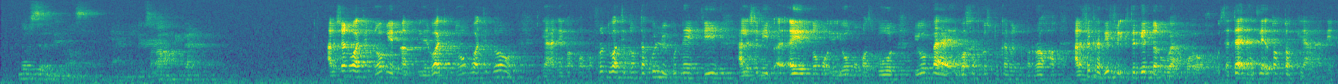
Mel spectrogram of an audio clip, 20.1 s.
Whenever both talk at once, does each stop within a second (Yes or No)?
Yes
